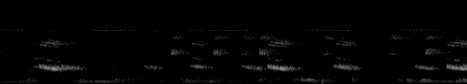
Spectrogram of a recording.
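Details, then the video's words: Frogs by a lake at night give short, nasal croaks at an uneven pace, answered by higher chirping notes, with a thin steady high whine and soft low rumbling behind. "Lakeside night creatures and frog sounds"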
